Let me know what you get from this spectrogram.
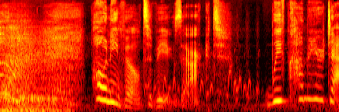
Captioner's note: snorts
